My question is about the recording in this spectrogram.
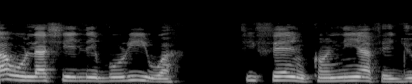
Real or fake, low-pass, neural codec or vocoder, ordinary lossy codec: real; 7.2 kHz; none; none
